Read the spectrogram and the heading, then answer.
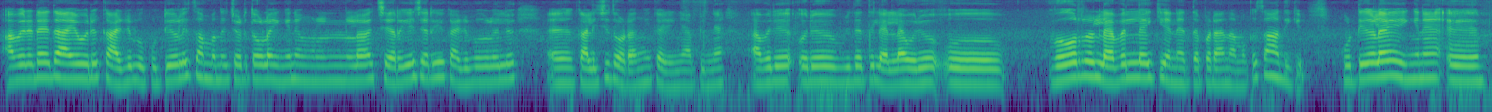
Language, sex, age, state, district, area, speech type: Malayalam, female, 30-45, Kerala, Kollam, rural, spontaneous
